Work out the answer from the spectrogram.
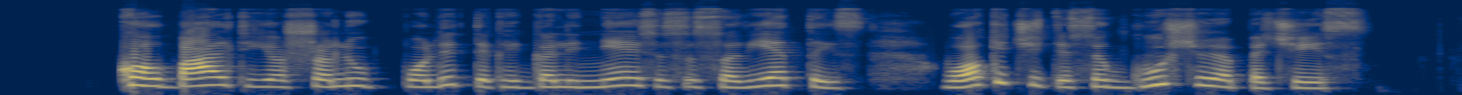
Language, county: Lithuanian, Telšiai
